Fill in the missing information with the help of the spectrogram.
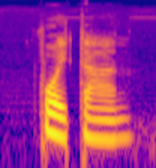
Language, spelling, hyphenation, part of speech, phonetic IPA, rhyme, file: Hungarian, folytán, foly‧tán, postposition, [ˈfojtaːn], -aːn, Hu-folytán.ogg
- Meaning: 1. during, in the course of 2. in consequence of, as a result of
